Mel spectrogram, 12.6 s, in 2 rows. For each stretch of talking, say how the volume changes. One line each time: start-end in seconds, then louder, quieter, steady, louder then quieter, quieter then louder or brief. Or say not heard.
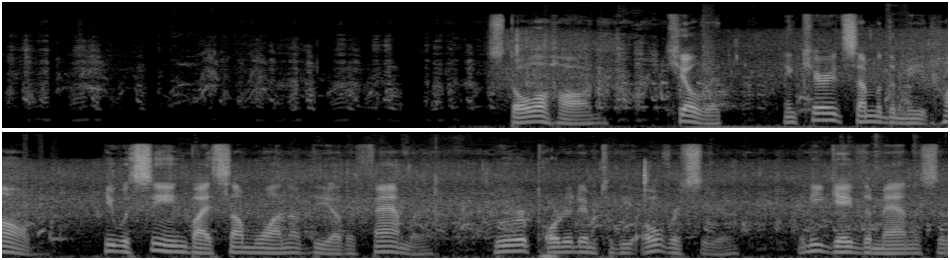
3.2-12.5 steady.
